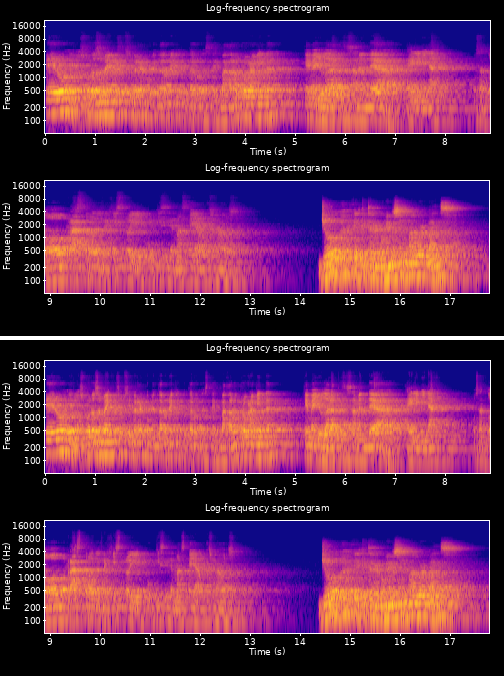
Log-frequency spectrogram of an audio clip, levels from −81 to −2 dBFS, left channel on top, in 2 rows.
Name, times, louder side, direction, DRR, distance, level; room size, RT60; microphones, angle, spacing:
voice 1, 0.0-4.6 5.2-7.9 8.6-12.7, right 1 dB, 60° right, -2 dB, 0.4 m, -22 dB
voice 2, 14.4-17.1, equal, 20° left, -5 dB, 0.3 m, -19 dB
2.9 x 2.2 x 2.5 m, 2.7 s
head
